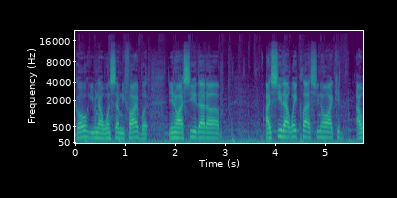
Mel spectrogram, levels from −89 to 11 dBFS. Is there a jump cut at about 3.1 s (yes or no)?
no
